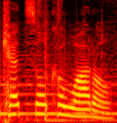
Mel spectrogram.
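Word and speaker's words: Quetzalcoatl: Let me see if I can hear the pronunciation. Ketzel Kawatt. Yes, there you go. Ketzel Kowato.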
